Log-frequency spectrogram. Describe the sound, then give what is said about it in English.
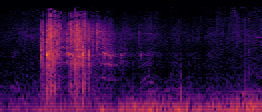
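Two sharp hand claps by tour guides in quick succession, each followed by a brief ringing, chirp-like echo off the stone pyramid of Kukulkan at Chichen Itza, over a steady low rumble of wind and background noise. “Sound echoes as tour guides clap to demonstrate the extraordinary acoustics of this sacred place.”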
